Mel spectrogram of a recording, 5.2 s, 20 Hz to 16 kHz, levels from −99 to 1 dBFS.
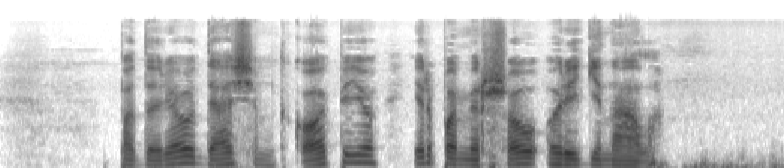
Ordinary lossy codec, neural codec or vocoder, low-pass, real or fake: AAC, 48 kbps; none; 9.9 kHz; real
